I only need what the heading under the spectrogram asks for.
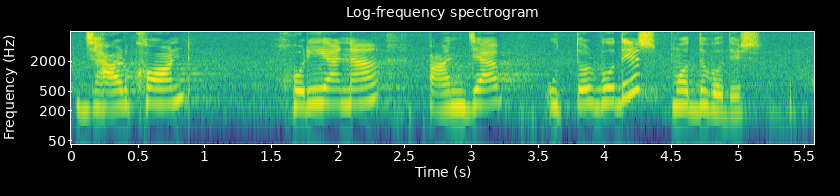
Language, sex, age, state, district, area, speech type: Bengali, female, 18-30, West Bengal, Paschim Medinipur, rural, spontaneous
